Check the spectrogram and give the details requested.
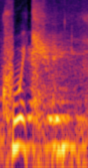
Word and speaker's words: QUIC: the quick means right quick is the quick UDP internet connection pronounced quick it is an experimental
